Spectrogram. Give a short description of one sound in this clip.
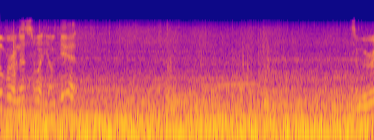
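A car engine rumbles steadily from inside the moving car.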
